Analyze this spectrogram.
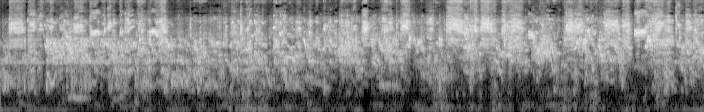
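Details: A flock of happy budgerigars sings and plays, producing continuous high, rasping chirps and fluid warbling chatter, with a faint low hum beneath.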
